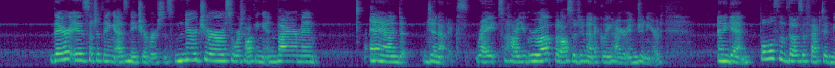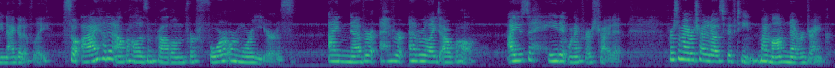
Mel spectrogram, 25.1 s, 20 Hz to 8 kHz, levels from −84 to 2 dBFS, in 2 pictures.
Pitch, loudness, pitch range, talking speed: 220 Hz, -26 LUFS, 200-245 Hz, 180 wpm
